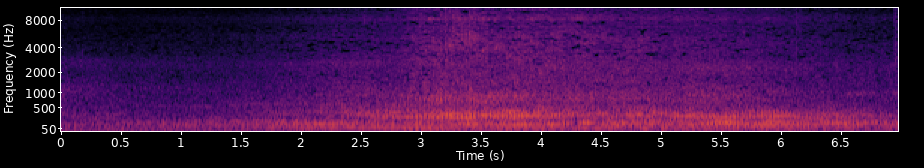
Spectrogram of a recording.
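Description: A motor vehicle's engine passing by, growing louder about two seconds in and fading again near the end.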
